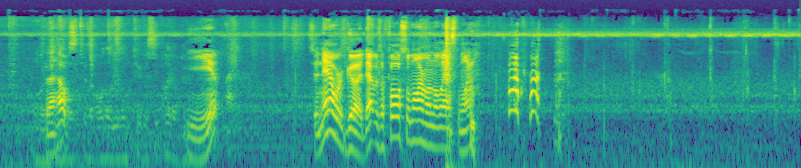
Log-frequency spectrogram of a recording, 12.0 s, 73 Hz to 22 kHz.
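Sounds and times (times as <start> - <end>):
faint footsteps on driveway: 0.0 - 12.0
insects droning: 0.0 - 12.0.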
